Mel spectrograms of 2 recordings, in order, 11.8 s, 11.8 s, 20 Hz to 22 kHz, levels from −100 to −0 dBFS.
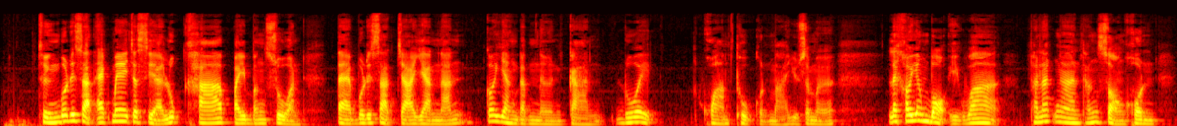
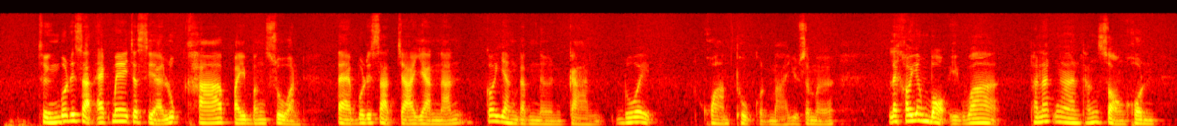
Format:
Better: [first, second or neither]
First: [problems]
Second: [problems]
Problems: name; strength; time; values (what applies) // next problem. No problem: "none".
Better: first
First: none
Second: hiss; faint; throughout; 20 dB below the speech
